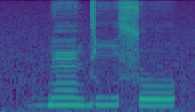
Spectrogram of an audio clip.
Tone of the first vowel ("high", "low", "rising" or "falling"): high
